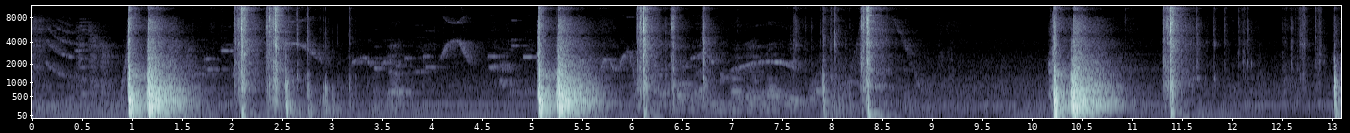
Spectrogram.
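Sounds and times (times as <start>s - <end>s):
faint bird chirp: 0.0s - 9.3s
shotgun shots: 1.0s - 2.8s, 5.0s - 6.8s, 8.0s - 8.7s, 10.2s - 11.8s.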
